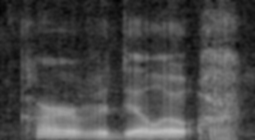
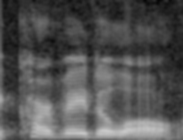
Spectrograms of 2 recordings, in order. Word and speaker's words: carvedilol: I was taking now I'm taking carva Dil Carvedilol sorry anyway Carvedilol I think is how you say it um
